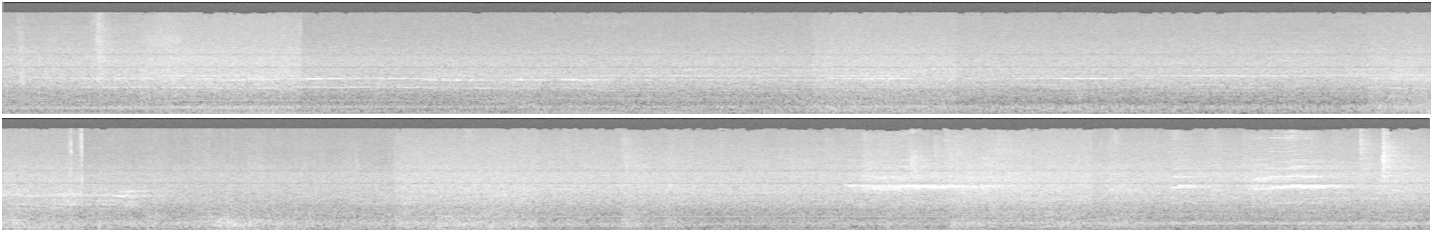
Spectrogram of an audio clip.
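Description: Steady low mechanical rumble and hum of room noise inside a large hangar, with faint higher tones coming and going.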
